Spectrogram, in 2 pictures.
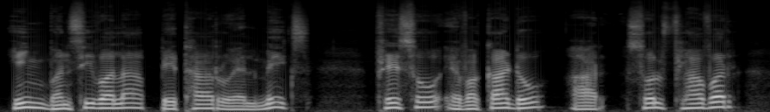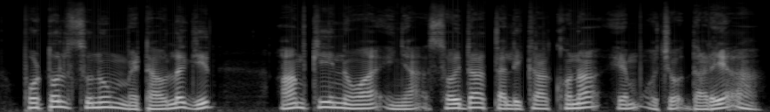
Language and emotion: Santali, neutral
